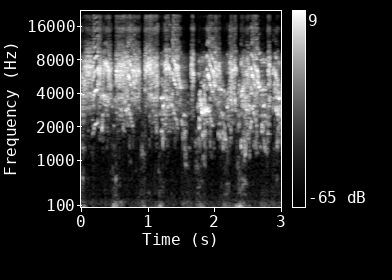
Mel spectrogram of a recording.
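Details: Budgerigars from a breeding pair giving loud, fast high twittering in pulsing bursts roughly every half second, with soft low taps.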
